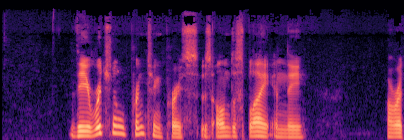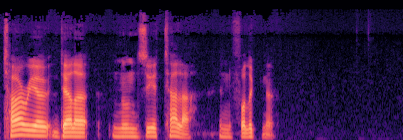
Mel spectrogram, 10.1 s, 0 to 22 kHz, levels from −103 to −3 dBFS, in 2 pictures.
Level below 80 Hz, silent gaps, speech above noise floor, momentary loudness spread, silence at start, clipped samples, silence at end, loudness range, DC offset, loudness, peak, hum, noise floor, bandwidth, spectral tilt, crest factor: -62 dBFS; none; 51 dB; 14 LU; 0.9 s; under 0.1%; 1.65 s; 6 LU; under 0.1%; -23 LUFS; -4 dBFS; none; -73 dBFS; 15.5 kHz; -5.5 dB/octave; 20 dB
